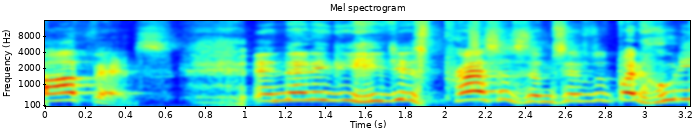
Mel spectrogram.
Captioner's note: laughs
